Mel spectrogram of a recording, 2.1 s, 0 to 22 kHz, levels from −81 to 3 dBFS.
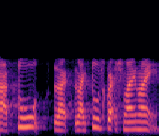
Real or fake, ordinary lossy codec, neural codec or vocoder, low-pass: fake; none; codec, 16 kHz, 4 kbps, FreqCodec, larger model; 3.6 kHz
